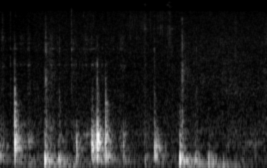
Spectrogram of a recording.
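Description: A loose brass-colored metal door knob on a white panel door is held with the fingertips and jiggled. It makes a quiet series of short, dry clicks and knocks, with low thumps and a midrange rattle. Each one dies away almost instantly.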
